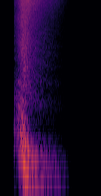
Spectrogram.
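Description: A single whoosh sound effect for an on-screen transition, with a deep low end, swelling in quickly and fading out within about a second.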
